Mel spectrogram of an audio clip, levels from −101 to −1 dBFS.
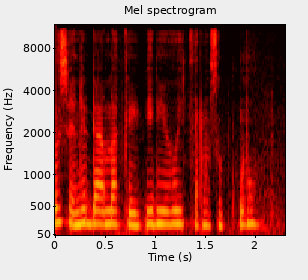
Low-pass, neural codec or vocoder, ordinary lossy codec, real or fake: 10.8 kHz; codec, 44.1 kHz, 1.7 kbps, Pupu-Codec; none; fake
